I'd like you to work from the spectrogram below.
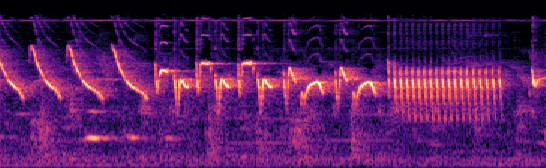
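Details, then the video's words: Tutor recording of canary song with ciblek and prenjak inserts for captive birds: long falling whistles, a run of short rising-falling notes, then a fast buzzy trill before a brief pause. "MASTERAN KENARI ISIAN CIBLEK PRENJAK MEWAH"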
